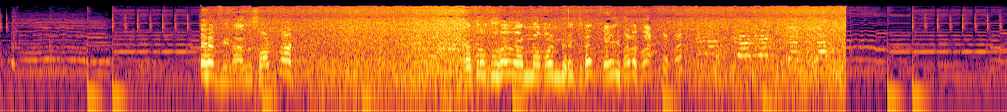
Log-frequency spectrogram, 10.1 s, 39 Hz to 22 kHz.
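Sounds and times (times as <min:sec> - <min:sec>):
people talking: 0:02.0 - 0:03.0, 0:04.3 - 0:08.5
waterfall rushing over rock: 0:02.0 - 0:08.5.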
